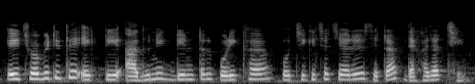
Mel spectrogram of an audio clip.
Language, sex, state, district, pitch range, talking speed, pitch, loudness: Bengali, female, West Bengal, Alipurduar, 210-250 Hz, 165 wpm, 225 Hz, -18 LUFS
